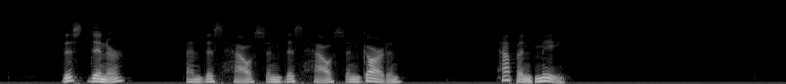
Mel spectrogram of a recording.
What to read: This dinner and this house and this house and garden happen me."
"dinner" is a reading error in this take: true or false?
false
